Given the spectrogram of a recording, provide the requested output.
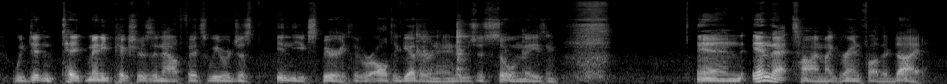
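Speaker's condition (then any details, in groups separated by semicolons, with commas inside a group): No condition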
